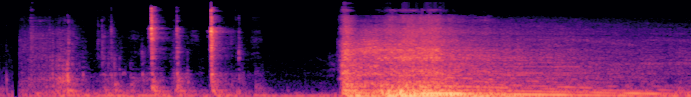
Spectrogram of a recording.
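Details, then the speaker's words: Moskvich/IZh Kombi carbureted engine after new air filter, spark plugs and ignition leads: cranks, catches, then uneven lumpy idle stumbling about four times a second, still misfiring on a cylinder; cause unconfirmed. "только троит все равно блин"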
